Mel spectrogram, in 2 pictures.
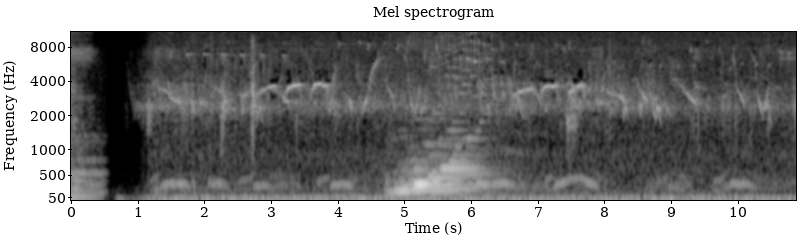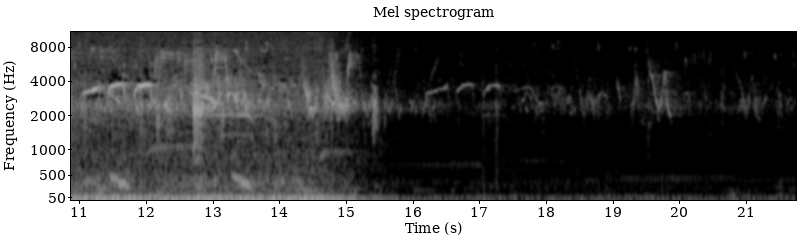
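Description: The song's last note dies away in the first second. Then small birds chirp and twitter, with low, repeated cooing calls underneath and one louder rising call about five seconds in. Near the end the birdsong mostly drops out, leaving a few faint chirps.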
